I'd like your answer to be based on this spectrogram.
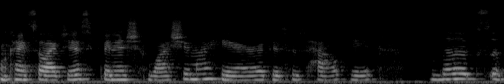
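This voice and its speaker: A woman with fairly even intonation talks fairly slowly in a somewhat breathy voice. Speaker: natural hair vlogger. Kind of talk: hair tutorial. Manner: casual, conversational with fillers.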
